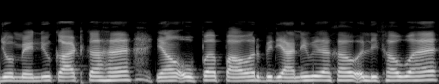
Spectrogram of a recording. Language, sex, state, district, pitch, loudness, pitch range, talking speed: Hindi, male, Bihar, Katihar, 180 Hz, -13 LUFS, 175-190 Hz, 220 wpm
